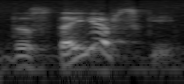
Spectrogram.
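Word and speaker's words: Достоевский: Yes, the vowel ye is pronounced ye when it is stressed, as in Dostoevsky.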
